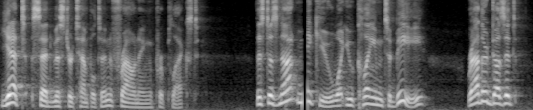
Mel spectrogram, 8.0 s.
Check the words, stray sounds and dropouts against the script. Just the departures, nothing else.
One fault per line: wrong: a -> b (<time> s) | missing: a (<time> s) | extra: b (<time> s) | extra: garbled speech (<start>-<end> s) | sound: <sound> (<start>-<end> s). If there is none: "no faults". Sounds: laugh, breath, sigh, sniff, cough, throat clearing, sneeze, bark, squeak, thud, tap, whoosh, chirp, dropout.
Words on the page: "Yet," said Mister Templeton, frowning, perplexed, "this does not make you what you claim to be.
sound: dropout (4.5-4.6 s)
extra: Rather does it (7.0 s)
